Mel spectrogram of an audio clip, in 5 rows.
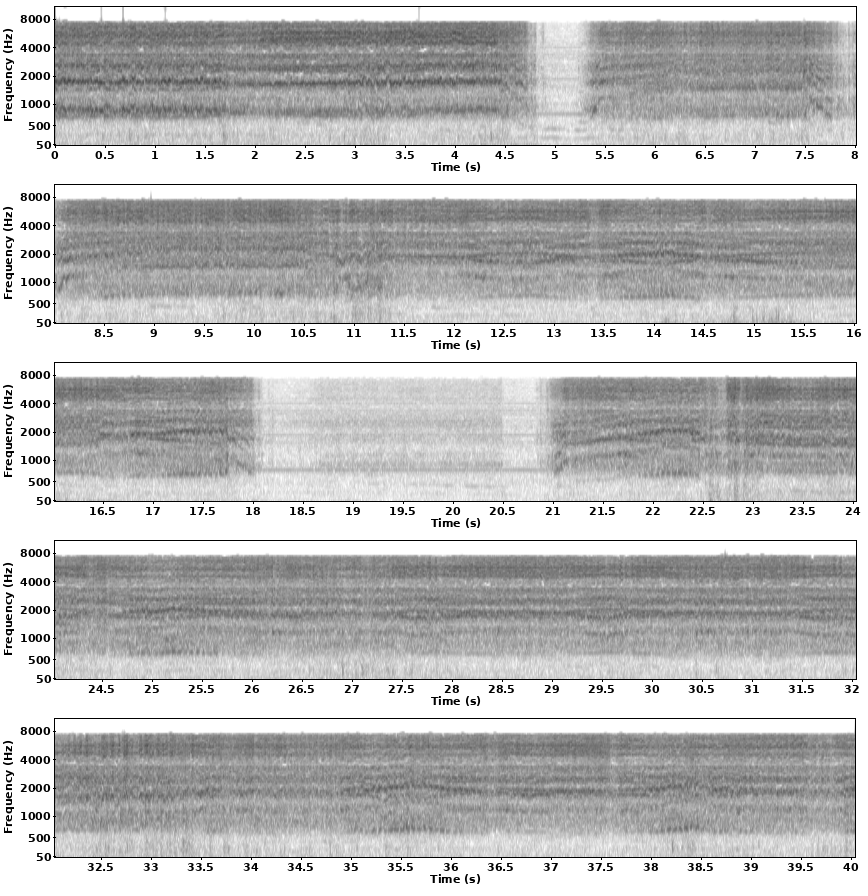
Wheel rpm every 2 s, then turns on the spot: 210, 210, 110, 150, 170, 180, 160, 160, 140, 20, 90, 160, 160, 160, 160, 160, 160, 160, 160, 160.
18-20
